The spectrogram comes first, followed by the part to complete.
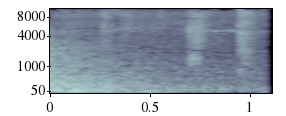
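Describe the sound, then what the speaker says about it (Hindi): A loud explosion from a missile attack on Tel Aviv is heard as a single deep, heavy boom that swells and then quickly decays within about a second. "अब जोरदार धमाका हुआ,"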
